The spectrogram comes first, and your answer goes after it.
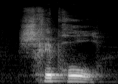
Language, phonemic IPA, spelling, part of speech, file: Dutch, /ˌsxɪpˈɦɔl/, Schiphol, proper noun, Nl-Schiphol.ogg
- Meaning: Schiphol, the airport of the city of Amsterdam, and the main international airport of the Netherlands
